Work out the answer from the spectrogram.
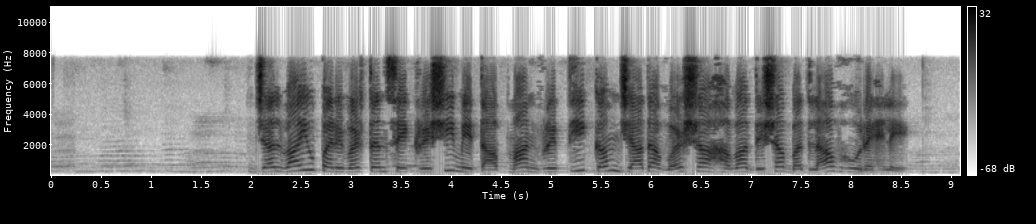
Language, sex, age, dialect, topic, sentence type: Magahi, female, 36-40, Southern, agriculture, statement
